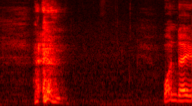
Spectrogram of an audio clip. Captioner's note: clears throat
